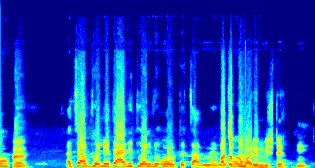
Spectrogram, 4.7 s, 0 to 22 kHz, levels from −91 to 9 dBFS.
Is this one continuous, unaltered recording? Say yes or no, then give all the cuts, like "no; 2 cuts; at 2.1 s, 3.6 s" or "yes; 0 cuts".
no; 1 cut; at 3.7 s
